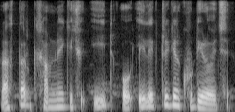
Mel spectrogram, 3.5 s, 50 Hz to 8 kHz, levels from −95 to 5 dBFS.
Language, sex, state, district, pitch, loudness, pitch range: Bengali, male, West Bengal, Cooch Behar, 135 Hz, -18 LUFS, 100-145 Hz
